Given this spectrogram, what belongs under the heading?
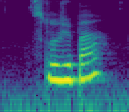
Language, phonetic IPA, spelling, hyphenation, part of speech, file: Czech, [ˈsluʒba], služba, služ‧ba, noun, Cs-služba.ogg
- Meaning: 1. service 2. duty (period of time spent at work)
